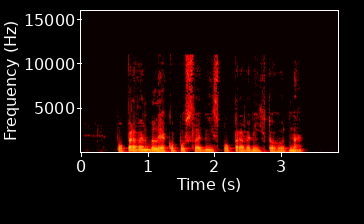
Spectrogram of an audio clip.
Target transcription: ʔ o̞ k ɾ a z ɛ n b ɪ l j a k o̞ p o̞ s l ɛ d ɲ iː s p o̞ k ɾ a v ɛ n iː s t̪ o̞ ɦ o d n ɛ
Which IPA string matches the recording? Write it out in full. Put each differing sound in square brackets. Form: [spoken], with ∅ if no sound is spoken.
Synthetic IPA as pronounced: [p] o̞ [p] ɾ a [v] ɛ n b ɪ l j a k o̞ p o̞ s l ɛ d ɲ iː s p o̞ [p] ɾ a v ɛ n iː [x] t̪ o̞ ɦ o d n ɛ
